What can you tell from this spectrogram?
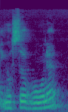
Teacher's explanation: الصاد هنا تفخيمها من الدرجة الخامسة لأنها جاءت مكسورة وهنا لا نقول أن بها تفخيما نسبيا لأنها بسبب إطباقها يصرون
